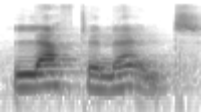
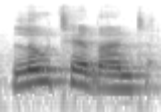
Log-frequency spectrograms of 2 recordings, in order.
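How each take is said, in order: First: It is said in a British accent. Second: It is said in an American accent. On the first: "in British language we can say that लेफ्टेनेंट" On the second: "American में हम इसको pronounce करते हैं लूटेनेंट"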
